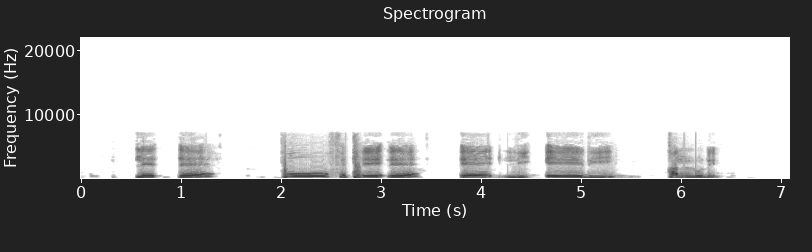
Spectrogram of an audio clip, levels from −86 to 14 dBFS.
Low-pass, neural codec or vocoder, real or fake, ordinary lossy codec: 7.2 kHz; none; real; MP3, 64 kbps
